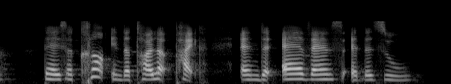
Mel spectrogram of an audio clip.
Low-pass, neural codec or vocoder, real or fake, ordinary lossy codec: none; codec, 16 kHz, about 1 kbps, DyCAST, with the encoder's durations; fake; none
